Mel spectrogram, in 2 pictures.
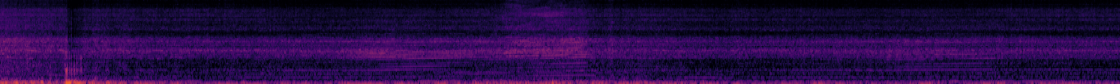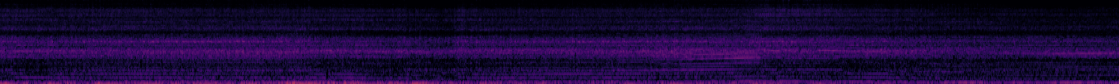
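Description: Racing kart engine heard from on board, its pitch climbing and dropping again and again as the throttle is opened and closed around the lap, over a heavy low rumble. A sharp knock about a second in is the loudest moment.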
